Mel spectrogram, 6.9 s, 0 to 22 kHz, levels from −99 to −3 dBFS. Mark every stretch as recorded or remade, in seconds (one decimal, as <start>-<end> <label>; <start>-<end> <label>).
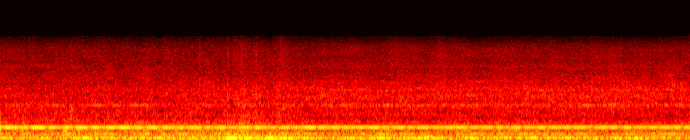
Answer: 0.0-0.7 remade; 0.7-2.8 recorded; 2.8-5.1 remade; 5.1-5.9 recorded; 5.9-6.9 remade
